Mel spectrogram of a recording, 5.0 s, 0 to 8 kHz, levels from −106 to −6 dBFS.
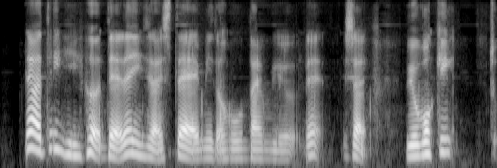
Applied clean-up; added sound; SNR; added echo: neural mask model DeepFilterNet 3.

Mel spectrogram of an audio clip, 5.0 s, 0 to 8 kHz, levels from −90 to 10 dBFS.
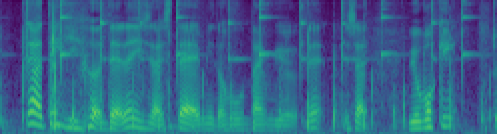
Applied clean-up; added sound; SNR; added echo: none; Glass / Bell + Run; 8 dB; none.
